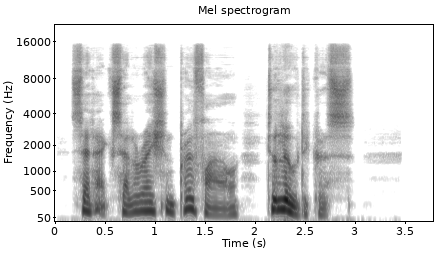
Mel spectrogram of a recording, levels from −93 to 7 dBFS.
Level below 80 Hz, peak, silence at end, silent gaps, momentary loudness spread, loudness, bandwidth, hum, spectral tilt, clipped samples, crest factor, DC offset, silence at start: -48 dBFS; 0 dBFS; 0.85 s; none; 16 LU; -18 LUFS; 16 kHz; none; -5.5 dB/octave; under 0.1%; 18 dB; under 0.1%; 0.15 s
